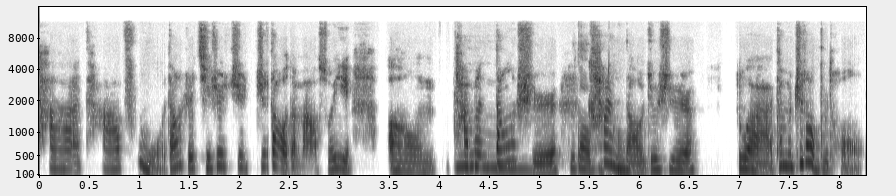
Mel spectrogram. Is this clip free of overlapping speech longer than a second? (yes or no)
no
